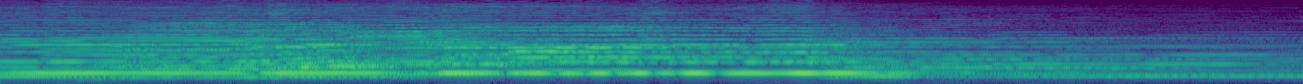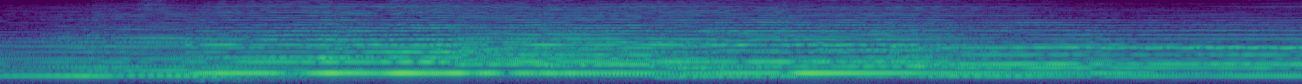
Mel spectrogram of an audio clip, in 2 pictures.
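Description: Hardanger fiddle bowed in a slow folk tune: two low notes are held as a steady drone while a gliding, ornamented melody moves above them. It is loudest in the first few seconds, dips in the middle, then swells again.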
